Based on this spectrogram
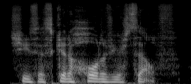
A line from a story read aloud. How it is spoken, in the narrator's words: I muttered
